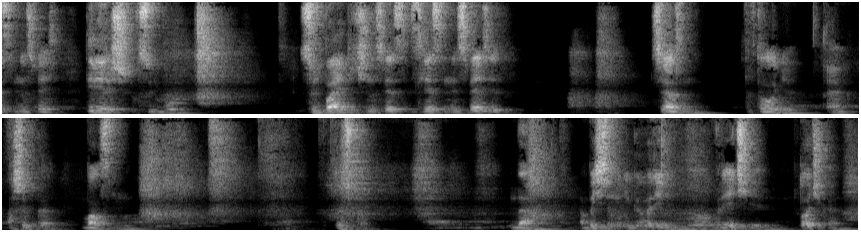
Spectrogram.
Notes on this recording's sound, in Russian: В этом подкасте есть небольшие проблемы со звуков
